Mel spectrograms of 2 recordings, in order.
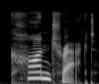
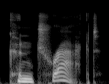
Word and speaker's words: contract: Try these three words out loud. record, object, and contract, first as nouns. Now, say them again as verbs. Record, object, contract. Did you feel the stress move?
